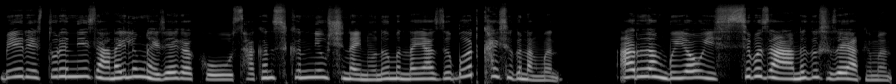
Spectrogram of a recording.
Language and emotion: Bodo, disgusted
